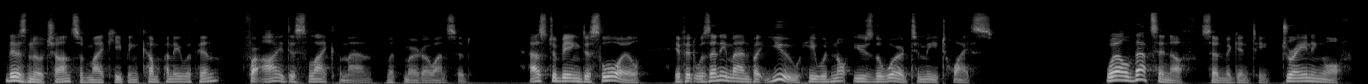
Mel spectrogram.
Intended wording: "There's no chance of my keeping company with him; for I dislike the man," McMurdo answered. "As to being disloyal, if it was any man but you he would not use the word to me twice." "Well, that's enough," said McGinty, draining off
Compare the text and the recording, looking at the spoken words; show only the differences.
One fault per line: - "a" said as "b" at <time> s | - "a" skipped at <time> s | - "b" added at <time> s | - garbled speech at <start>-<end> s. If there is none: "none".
none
